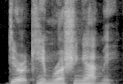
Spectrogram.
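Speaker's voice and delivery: plain reading voice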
